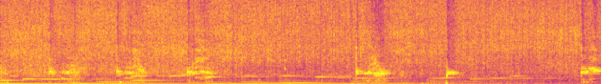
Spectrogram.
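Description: Food sizzling in hot oil in a large wok, with a metal spatula scraping and stirring across the wok now and then.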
